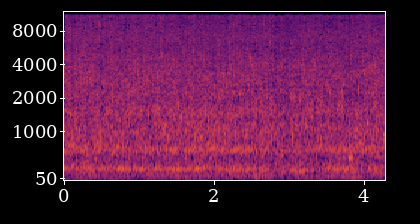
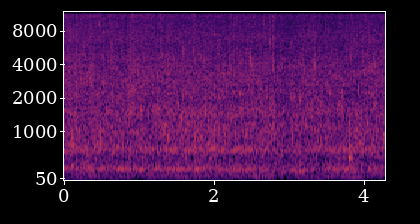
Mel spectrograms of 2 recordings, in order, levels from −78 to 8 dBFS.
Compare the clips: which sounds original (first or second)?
second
